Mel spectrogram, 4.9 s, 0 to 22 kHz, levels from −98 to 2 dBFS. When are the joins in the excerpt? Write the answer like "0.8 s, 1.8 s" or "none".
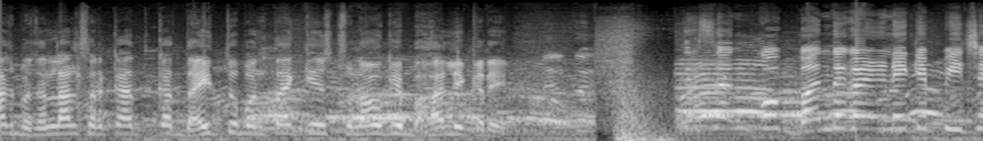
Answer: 3.2 s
